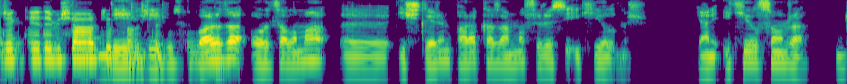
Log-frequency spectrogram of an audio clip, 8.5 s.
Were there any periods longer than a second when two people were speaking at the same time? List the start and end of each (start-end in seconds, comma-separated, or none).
0.8-2.2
